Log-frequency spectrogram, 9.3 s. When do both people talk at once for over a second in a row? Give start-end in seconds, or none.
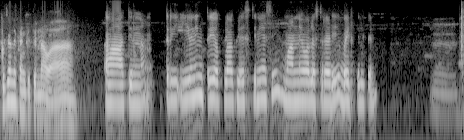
none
